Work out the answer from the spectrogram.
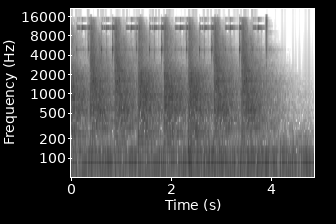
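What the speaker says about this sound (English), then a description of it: "Let's see how many shots we get." Rapid gunshots from a weapon with unlimited ammo in the video game DEPPART: Prototype, fired in a steady rhythm of about two per second. They are loud, sharp and close, and there is no talking.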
